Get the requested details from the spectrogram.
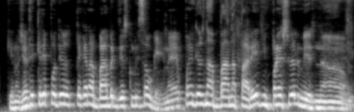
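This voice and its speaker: Man, pastor, high-pitched, soft mellow tone, emphatic preaching, rhetorical questions, short laughs. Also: animated, racing. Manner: laughs between phrases. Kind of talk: preaching in a panel debate.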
